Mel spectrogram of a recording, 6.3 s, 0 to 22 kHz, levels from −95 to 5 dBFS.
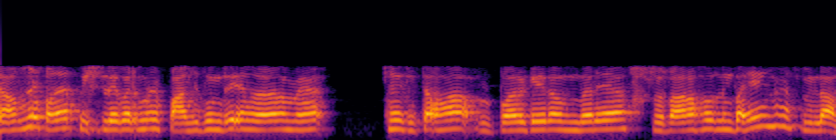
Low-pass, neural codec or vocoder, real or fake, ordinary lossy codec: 3.6 kHz; codec, 16 kHz, 2 kbps, FunCodec, trained on LibriTTS, 25 frames a second; fake; none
